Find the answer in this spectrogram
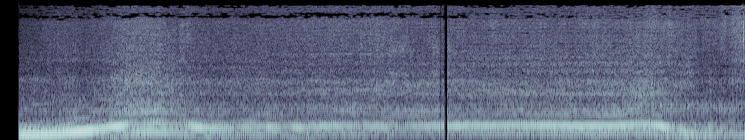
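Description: Bentley Continental GT's engine revving hard as it spins its wheels in loose dirt: the pitch climbs quickly in the first couple of seconds, holds high and steady for several seconds, then drops away near the end.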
